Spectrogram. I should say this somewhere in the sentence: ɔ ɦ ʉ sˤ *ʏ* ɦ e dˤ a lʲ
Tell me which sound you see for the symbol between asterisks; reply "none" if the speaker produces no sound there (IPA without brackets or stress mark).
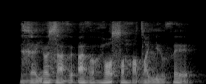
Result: ʏ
